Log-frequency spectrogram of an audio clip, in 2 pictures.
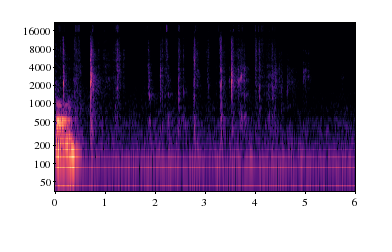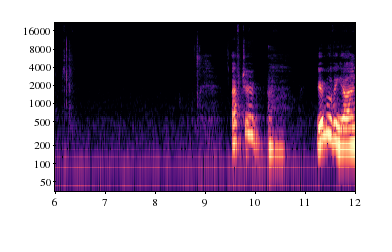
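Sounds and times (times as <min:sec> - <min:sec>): cards flicking and tapping: 0:00.0 - 0:05.1.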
